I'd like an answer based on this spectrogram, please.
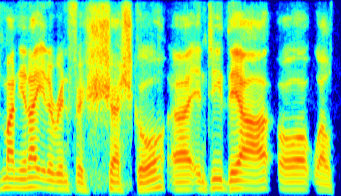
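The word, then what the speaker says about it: Šeško: Love it when Paul says Sheshko. Well, I have to say it right, or else I'll get wrong off Alex.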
